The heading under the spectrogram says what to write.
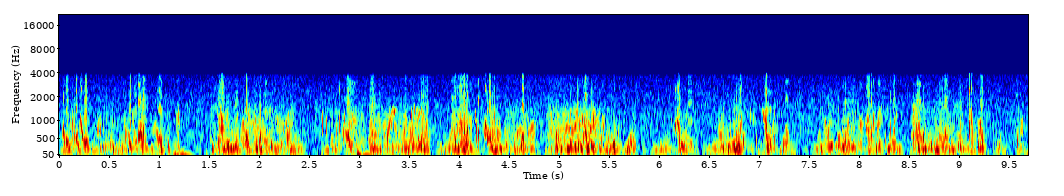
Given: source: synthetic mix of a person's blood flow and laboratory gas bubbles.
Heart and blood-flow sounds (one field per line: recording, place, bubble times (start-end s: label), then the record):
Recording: Doppler ultrasound of blood flow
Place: precordium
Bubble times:
0.01-0.59 s: bubbles
0.63-1.13 s: bubbles
1.16-1.23 s: bubbles
1.50-2.36 s: bubbles
2.60-3.73 s: bubbles
3.84-4.80 s: bubbles
4.86-5.64 s: bubbles
6.13-6.38 s: bubbles
6.58-7.20 s: bubbles
7.26-7.32 s: bubbles
7.58-8.39 s: bubbles
8.51-9.28 s: bubbles
9.55-9.70 s: bubbles
From the record:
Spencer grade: 4 (maximum detectable bubble signal sounding continuously throughout systole and diastole of every cardiac period, and overriding the amplitude of the normal cardiac signals)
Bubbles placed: anywhere in the cardiac cycle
